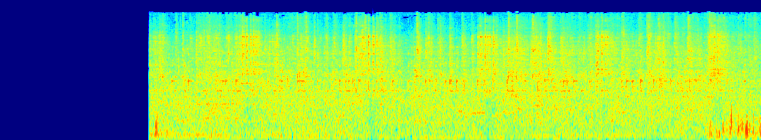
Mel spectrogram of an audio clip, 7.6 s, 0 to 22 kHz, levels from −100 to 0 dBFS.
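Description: From the opening until 1.49 s there is only digital silence, and then the sound jumps in abruptly, already mid-event, with no natural onset or fade-in. This is a cut-off start: capture began late, so the beginning of the sound was never recorded.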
